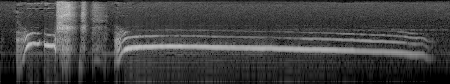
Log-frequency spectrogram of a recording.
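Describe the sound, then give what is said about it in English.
A person imitates a wolf howl during a guided inhale-and-howl exercise: a brief rising yelp and a breathy noise, then one long, loud howl held for several seconds, sliding slowly downward before trailing off. “You know how to howl.”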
